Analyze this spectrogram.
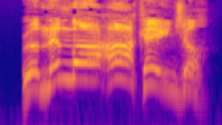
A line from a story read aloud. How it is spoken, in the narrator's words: boomed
